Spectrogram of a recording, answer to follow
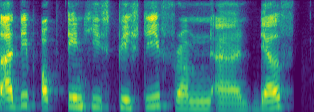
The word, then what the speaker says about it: Delft: Adib obtained his PhD from Delft. How do I pronounce it? Did I pronounce it correctly? Delft. Delft, Prof.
